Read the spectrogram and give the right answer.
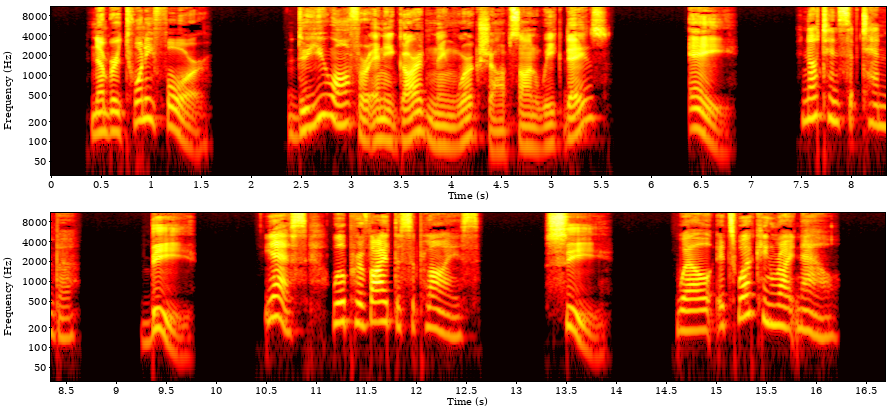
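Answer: A: Not in September.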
